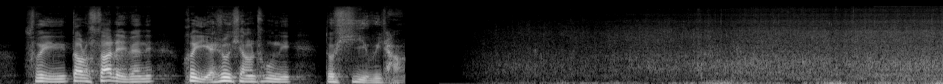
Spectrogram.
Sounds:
Speech, inside a small room

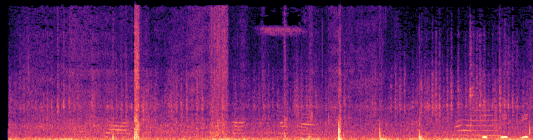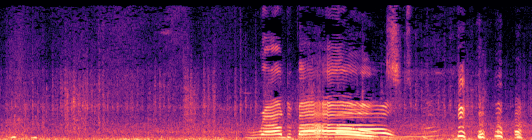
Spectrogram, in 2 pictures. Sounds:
Speech

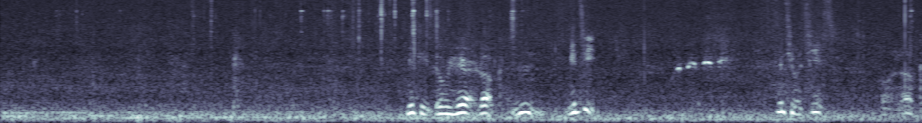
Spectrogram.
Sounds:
Speech

